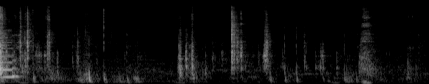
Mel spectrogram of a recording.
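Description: Scattered light clicks and ticks at irregular intervals, some close together.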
